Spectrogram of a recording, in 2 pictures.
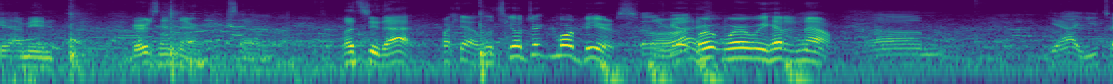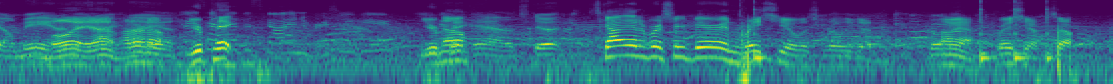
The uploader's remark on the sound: at Ska Brewing 20th Anniversary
